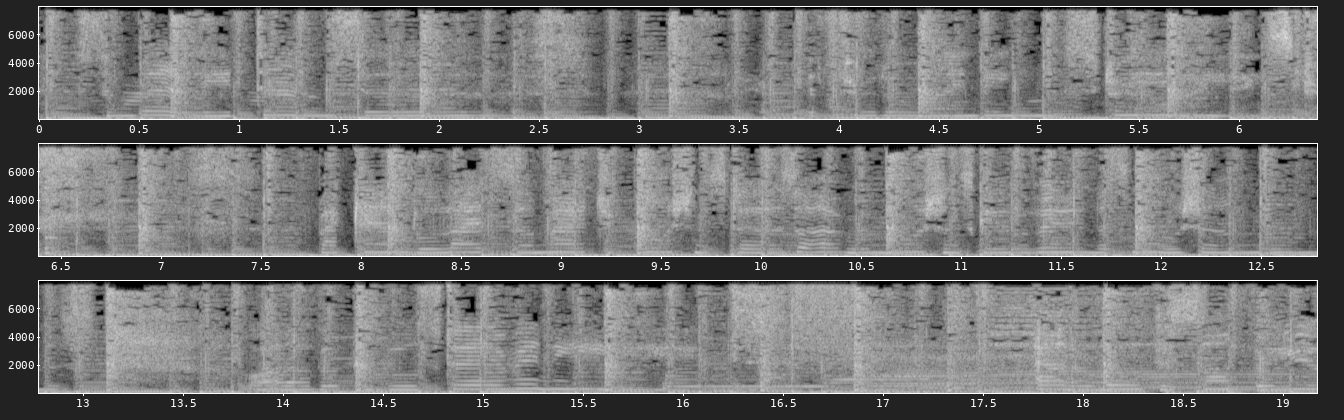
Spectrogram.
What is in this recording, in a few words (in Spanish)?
programa radio exitos; Éxitos para ti, radiofórmula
